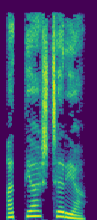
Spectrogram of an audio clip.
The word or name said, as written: ಅತ್ಯಾಶ್ಚರ್ಯ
